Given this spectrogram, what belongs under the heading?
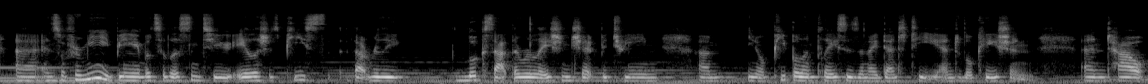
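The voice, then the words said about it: Canadian accent, not Scottish. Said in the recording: “I don't have a Scottish accent. I am from Canada”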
